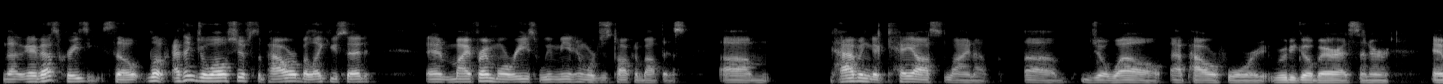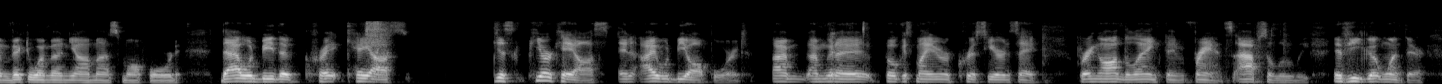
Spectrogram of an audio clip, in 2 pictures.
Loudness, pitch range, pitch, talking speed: -21 LUFS, 100-140 Hz, 120 Hz, 175 wpm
